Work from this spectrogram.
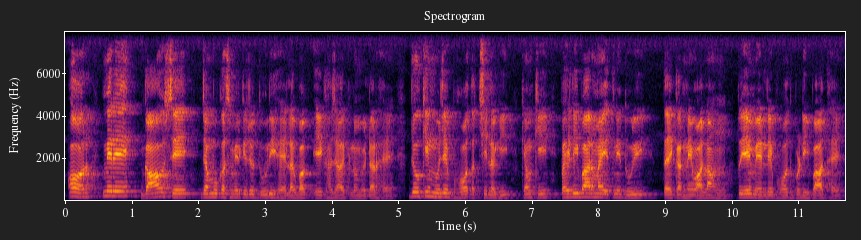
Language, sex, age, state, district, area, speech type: Hindi, male, 18-30, Madhya Pradesh, Balaghat, rural, spontaneous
